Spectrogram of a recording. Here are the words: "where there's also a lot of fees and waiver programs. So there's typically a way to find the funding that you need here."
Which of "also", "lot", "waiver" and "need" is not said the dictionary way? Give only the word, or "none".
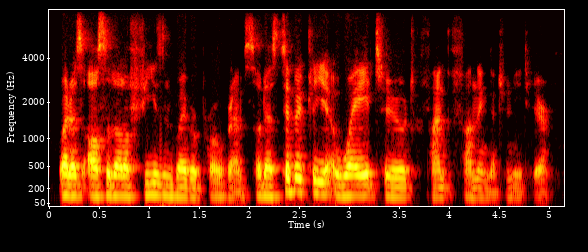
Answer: waiver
